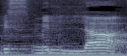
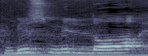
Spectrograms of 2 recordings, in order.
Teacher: اس میں لام اللہ کا جو ہے وہ باریک پڑھا جا رہا ہے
